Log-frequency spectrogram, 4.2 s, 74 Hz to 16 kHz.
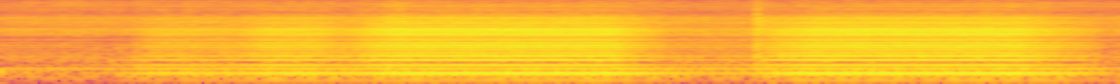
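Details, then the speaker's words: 1990s well-gigged Vox AC30/6TBX powered up with all knobs turned down: a steady low mains hum with a buzzy stack of overtones that swells and fades, plus crackly pots; the amp is noisy, cause not yet found. "It's a bit noisy and we've got some crackly pots and things."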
